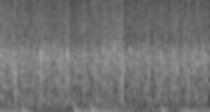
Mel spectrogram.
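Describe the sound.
Short burst of steady applause in a Houston radio studio, dense clapping lasting about two seconds over a low murmur.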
